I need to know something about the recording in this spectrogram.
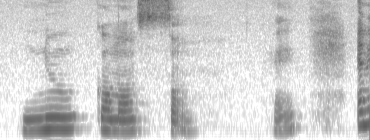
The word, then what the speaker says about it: commençons: And if you remember what that C does, it makes it be pronounced like an S sound instead of a hard K sound like K, okay? And so again, if an O follows a C, then it makes the C be pronounced like a K.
